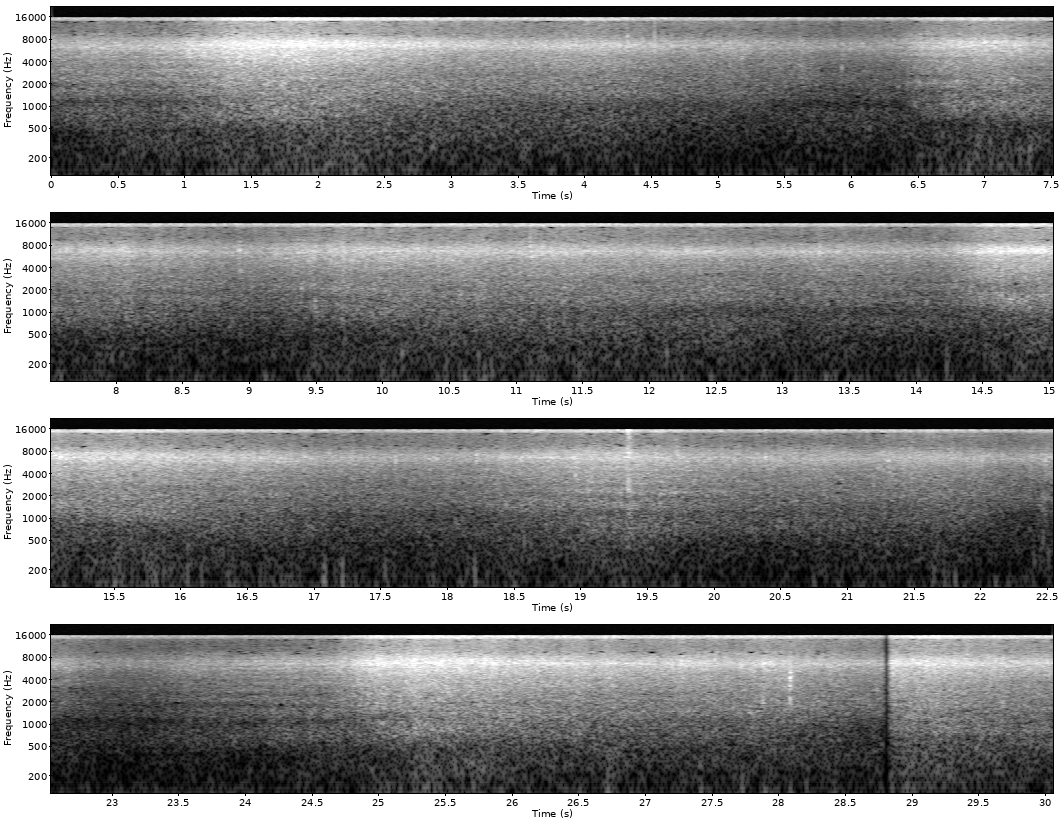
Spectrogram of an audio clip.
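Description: Small waves breaking and washing up a sandy beach, the surf swelling and fading several times every few seconds.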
